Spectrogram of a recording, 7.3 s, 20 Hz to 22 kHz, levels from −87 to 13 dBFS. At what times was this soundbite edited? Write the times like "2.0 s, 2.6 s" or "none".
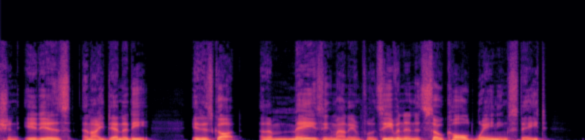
none

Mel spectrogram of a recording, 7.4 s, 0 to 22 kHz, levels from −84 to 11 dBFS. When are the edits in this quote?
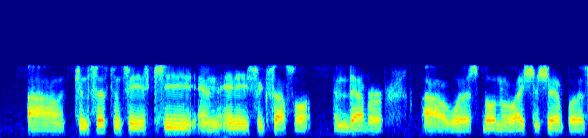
2.4 s

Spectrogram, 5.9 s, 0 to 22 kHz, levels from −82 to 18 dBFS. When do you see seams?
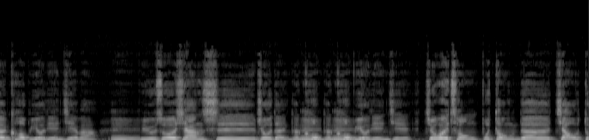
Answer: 2.6 s, 3.2 s, 4.2 s

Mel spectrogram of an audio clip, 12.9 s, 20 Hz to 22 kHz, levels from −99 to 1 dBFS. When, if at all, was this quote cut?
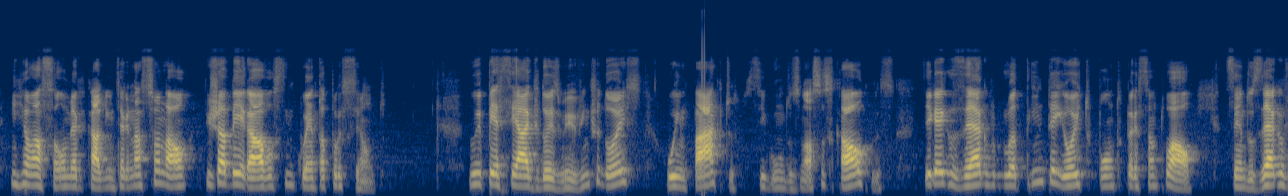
none

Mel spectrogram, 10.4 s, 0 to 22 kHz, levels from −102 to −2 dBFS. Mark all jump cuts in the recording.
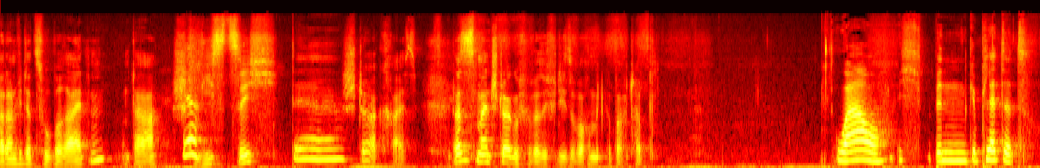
1.1 s

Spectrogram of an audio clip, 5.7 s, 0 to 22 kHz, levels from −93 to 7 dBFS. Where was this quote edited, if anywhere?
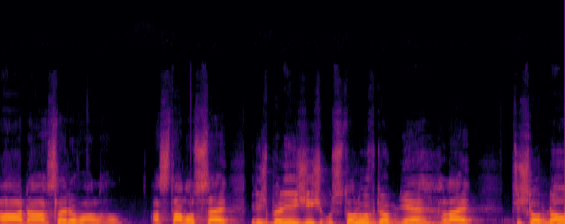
1.3 s, 2.4 s

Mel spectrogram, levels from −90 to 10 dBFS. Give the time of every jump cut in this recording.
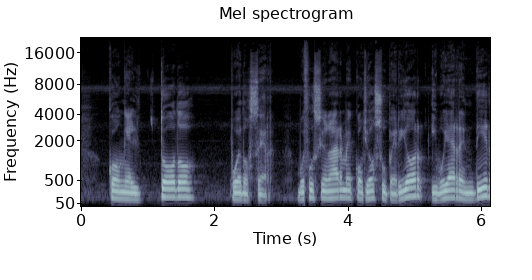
2.2 s, 3.3 s, 4.2 s

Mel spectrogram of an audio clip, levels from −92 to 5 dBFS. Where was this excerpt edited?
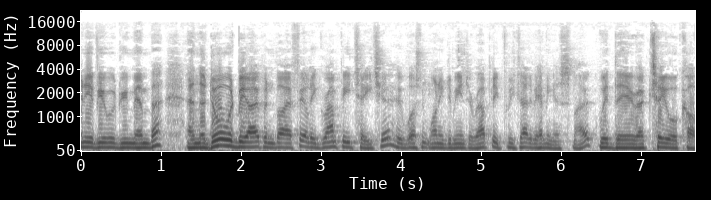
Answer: none

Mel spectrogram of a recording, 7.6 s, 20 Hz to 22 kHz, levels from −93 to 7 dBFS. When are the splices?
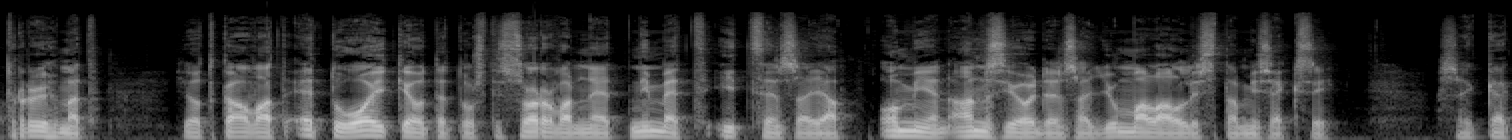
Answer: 4.3 s

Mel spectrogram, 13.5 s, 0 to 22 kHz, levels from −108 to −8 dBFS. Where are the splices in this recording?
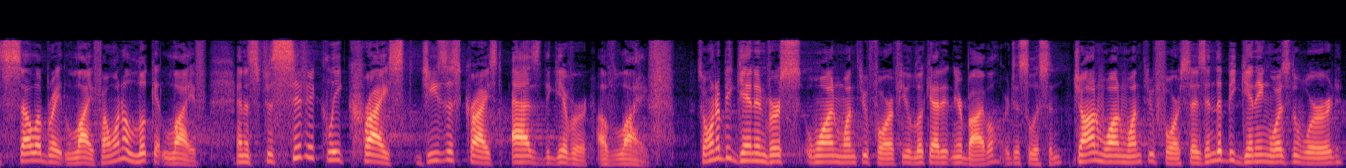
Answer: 5.9 s, 6.9 s, 10.7 s

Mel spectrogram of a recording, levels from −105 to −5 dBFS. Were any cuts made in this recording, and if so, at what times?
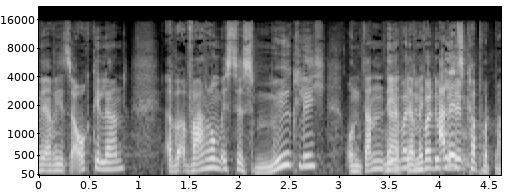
3.2 s

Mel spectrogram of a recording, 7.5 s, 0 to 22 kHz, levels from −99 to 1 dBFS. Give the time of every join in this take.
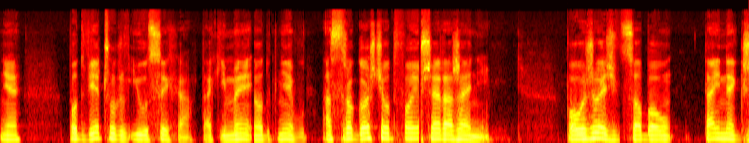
1.3 s, 2.0 s, 2.5 s, 3.1 s, 4.2 s, 6.2 s

